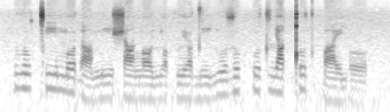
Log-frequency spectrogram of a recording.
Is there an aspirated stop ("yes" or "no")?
no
